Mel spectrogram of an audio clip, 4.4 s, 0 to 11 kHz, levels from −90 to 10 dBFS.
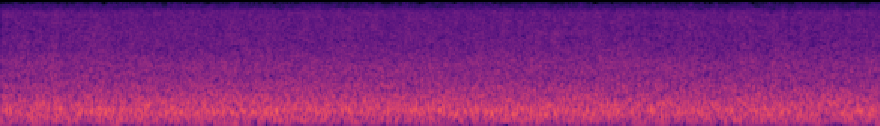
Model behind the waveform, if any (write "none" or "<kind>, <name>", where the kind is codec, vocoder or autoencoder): none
